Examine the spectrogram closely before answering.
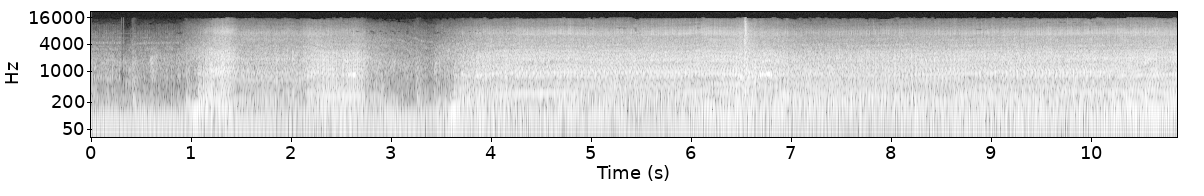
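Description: A car engine revs hard and roars as the car speeds up.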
